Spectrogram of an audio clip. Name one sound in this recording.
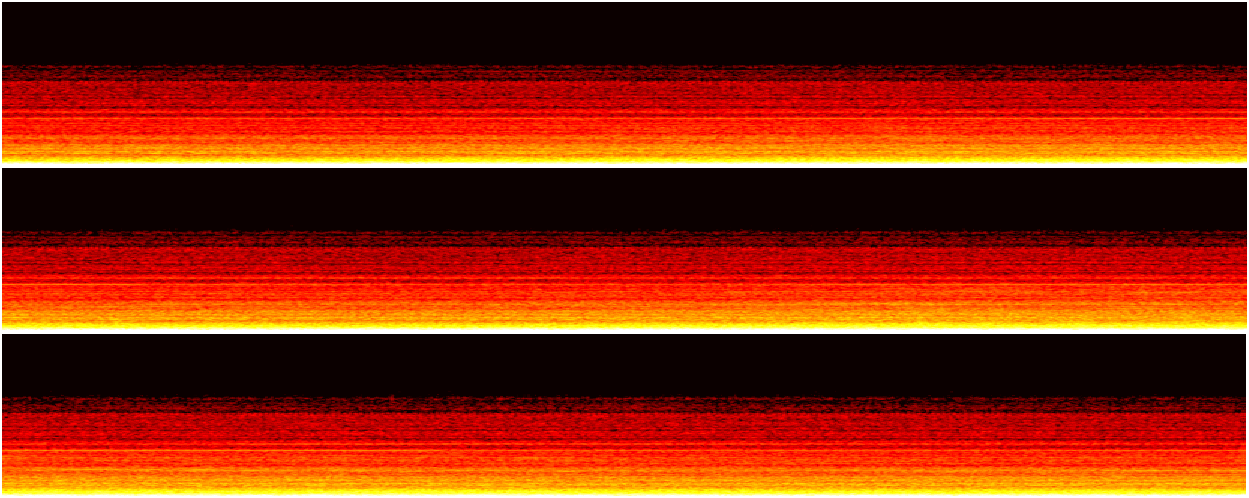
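Jet engines rumble steadily at a low idle through loudspeakers.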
